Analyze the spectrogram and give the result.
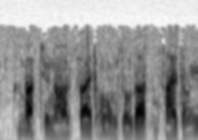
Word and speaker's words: Nationalzeitung und Soldatenzeitung: In fact, that information appeared in you'll have to correct me on the pronunciation, the Deutsche Nationalzeitung and Soldatenzeitung. – Nationalzeitung und Soldatenzeitung. You're very close there.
